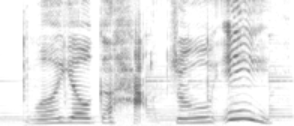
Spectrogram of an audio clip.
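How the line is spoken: Little mouse, laughing. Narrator (Chinese): 小老鼠笑着说

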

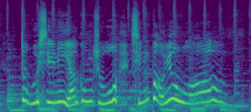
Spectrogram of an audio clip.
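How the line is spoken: Muttering to himself. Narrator (Chinese): 唐吉诃德喃喃自语地说

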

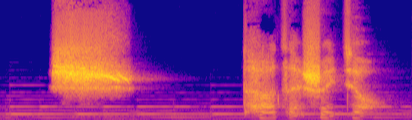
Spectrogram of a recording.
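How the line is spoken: Whispered reply. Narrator (Chinese): 用低声的气音回答

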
